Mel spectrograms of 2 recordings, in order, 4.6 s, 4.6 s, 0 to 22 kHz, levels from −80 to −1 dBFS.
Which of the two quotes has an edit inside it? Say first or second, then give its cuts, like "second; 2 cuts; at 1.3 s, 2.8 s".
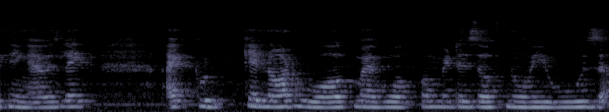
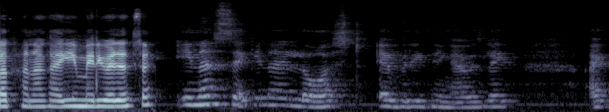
second; 1 cut; at 1.3 s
